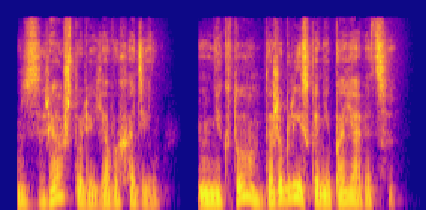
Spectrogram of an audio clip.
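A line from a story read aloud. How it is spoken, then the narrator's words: Whispered. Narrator (Russian): прошептал он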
